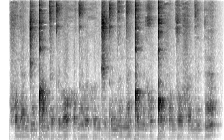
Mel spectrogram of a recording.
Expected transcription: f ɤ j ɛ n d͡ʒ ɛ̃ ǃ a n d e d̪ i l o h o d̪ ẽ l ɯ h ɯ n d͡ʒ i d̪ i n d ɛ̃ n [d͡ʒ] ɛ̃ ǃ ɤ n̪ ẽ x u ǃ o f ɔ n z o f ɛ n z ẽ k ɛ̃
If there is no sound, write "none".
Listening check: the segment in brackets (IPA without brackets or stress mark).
d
